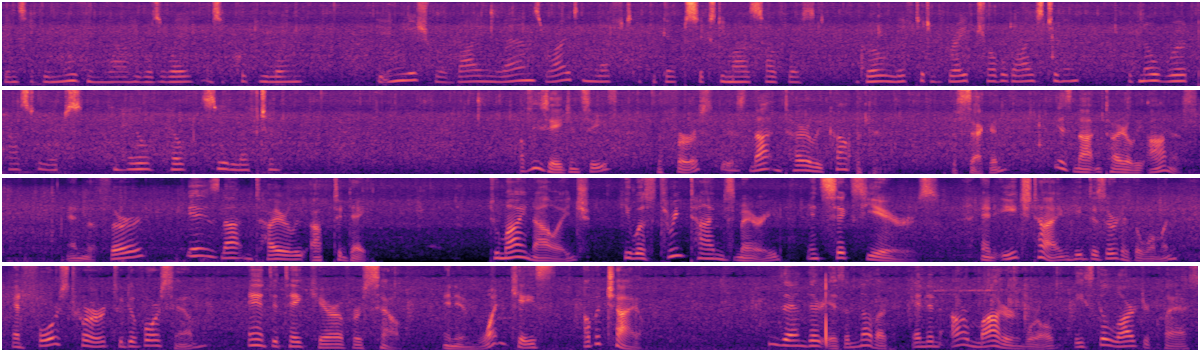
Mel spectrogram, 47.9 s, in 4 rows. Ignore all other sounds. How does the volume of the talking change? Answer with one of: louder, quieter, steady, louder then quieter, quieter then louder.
steady.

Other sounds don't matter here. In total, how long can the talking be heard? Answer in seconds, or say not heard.
43 s.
